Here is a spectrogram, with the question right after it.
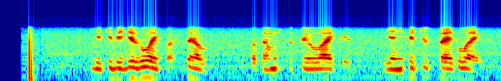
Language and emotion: Russian, angry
